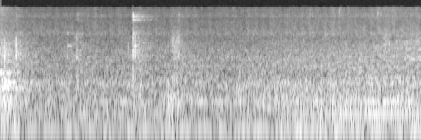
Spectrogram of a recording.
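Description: Quiet handling of quilted fabric and bias tape over a faint low steady hum, with a light tick about two-thirds of a second in.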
